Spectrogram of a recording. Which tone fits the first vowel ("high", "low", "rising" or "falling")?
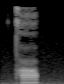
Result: high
